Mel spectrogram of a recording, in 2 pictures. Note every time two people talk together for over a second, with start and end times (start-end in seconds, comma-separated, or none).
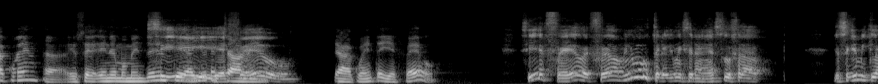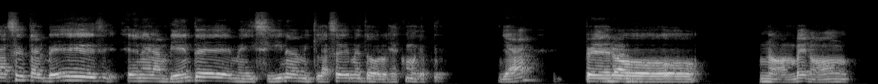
1.4-2.7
